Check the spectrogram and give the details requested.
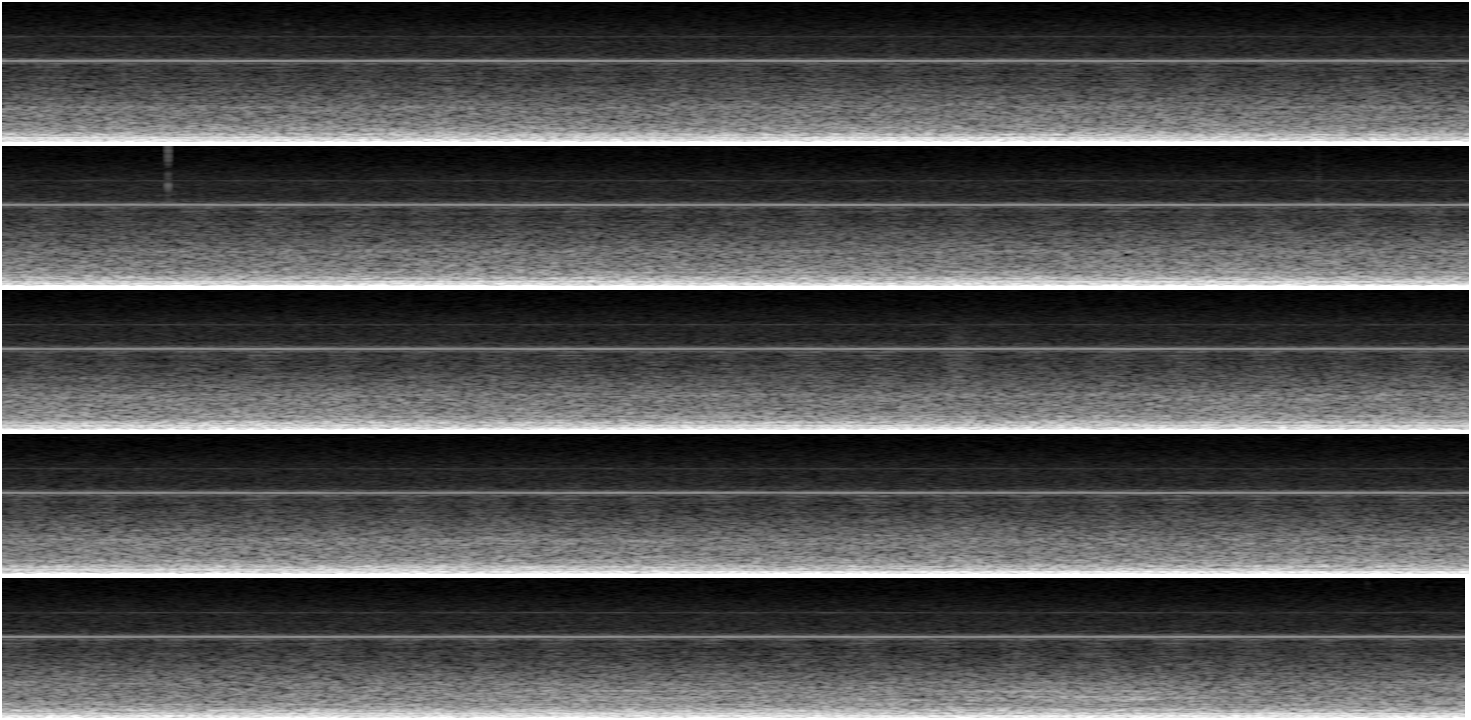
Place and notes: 묵호 등대 밑에 under the Mukho lighthouse
묵호 등대 밑에_under the Mukho lighthouse...idyll sinister...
